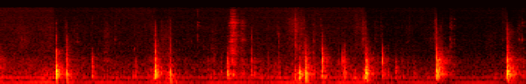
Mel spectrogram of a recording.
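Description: Kitchen knife chopping frozen injeolmi rice cake into small pieces on a plastic cutting board: about ten sharp knocks at an uneven pace.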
